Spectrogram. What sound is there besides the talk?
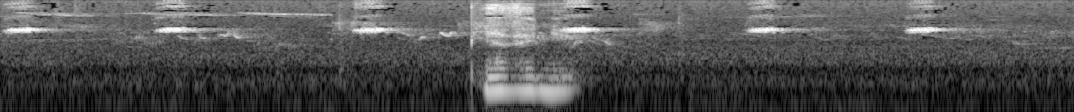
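birdsong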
